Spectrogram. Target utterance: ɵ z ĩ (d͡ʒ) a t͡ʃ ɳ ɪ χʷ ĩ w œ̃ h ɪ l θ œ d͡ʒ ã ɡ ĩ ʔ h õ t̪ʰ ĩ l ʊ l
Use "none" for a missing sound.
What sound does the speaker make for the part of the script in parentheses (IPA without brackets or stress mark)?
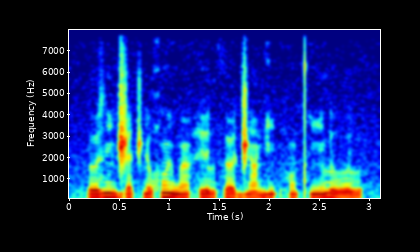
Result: d͡ʒ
